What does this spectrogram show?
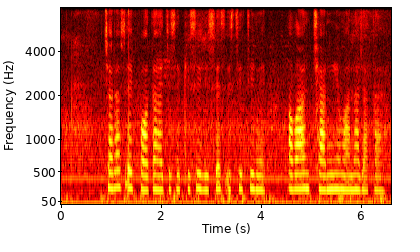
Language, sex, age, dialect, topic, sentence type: Hindi, female, 18-24, Marwari Dhudhari, agriculture, statement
